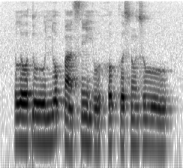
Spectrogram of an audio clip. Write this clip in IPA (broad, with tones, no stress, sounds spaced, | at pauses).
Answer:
l o˨ ɗ uː˨ ɲ o˦ p ã˨ s ĩ˦˨ j u˨ h o˦ k ʊ˨ s ũ˦ z uː˦˨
